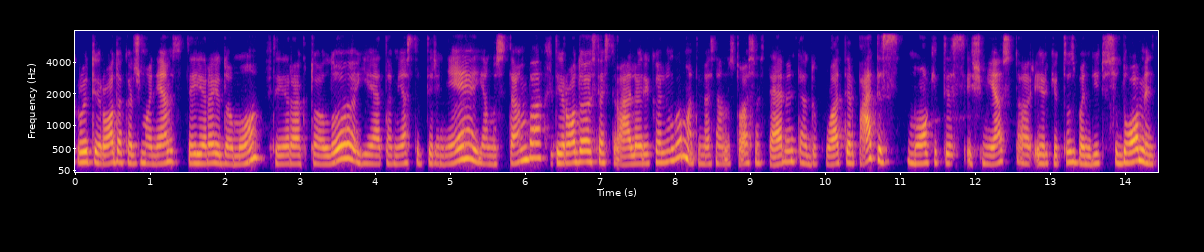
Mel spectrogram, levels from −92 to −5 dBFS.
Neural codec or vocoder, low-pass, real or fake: vocoder, 22.05 kHz, 80 mel bands, WaveNeXt; 7.2 kHz; fake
